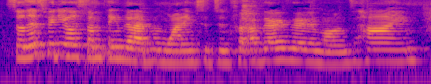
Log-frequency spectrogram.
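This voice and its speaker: A woman's voice: mid-range voice, rapid-fire, pushed and bright. Chatty young woman with a fading voice. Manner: chatty, filler-heavy, personal opinions. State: losing her voice, runny nose. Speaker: beauty vlogger. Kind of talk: casual makeup product review.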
